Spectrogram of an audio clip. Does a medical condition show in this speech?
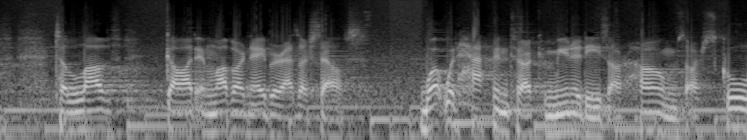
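No.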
